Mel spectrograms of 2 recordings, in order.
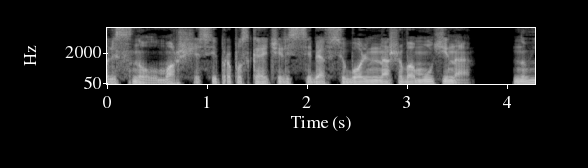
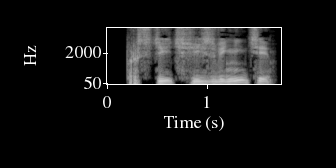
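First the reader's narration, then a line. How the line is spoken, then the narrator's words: Guilty babbling. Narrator (Russian): пролепетал он, видя, что делов натворил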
